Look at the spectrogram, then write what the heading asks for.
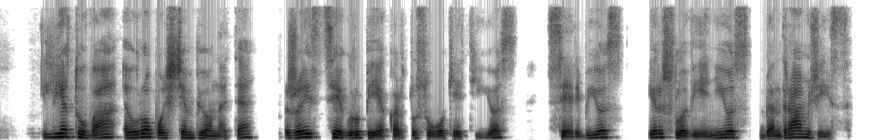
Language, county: Lithuanian, Šiauliai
